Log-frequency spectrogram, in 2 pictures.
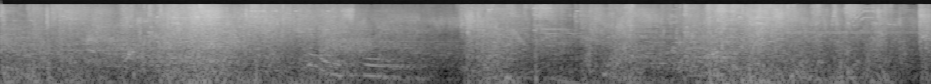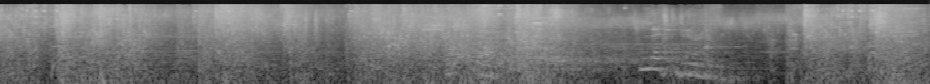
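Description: Sharp hits and impacts clatter during a game fight.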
